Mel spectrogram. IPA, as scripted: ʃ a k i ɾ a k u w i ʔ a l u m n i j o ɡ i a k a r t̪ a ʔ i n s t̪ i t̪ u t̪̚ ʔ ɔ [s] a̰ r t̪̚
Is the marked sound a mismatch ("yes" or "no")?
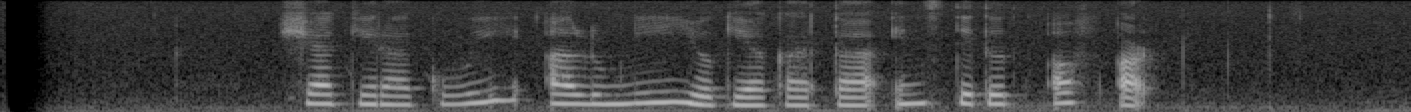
yes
